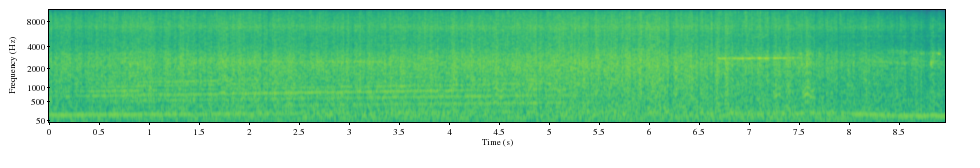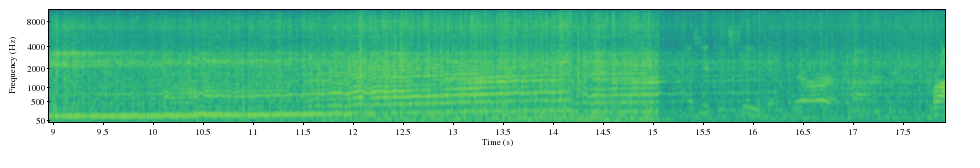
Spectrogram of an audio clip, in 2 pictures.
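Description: Onboard sound from an SCCA regional race car lapping the Buttonwillow circuit: a loud engine drone climbs through the revs, drops on each upshift or lift, and rises again, with wind noise throughout and no talking.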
